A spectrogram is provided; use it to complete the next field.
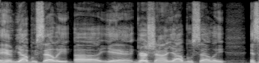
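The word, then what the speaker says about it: Yabusele: Uh yeah, Gershan Yabuselli is how you pronounce his name, but yeah, I like him a lot, too.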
